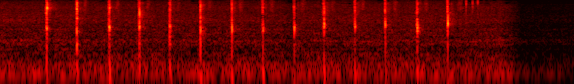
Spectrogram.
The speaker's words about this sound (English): Little golf clap for the bishop.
